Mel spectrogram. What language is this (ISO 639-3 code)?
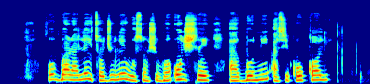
yor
